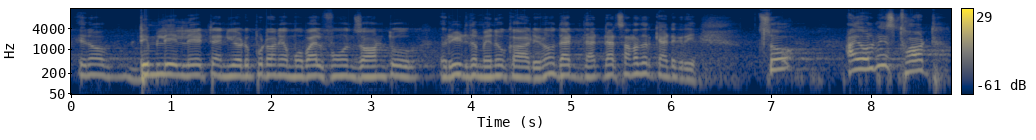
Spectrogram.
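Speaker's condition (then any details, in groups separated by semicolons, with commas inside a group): No condition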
